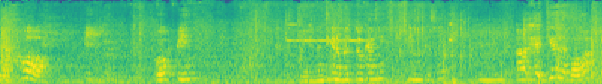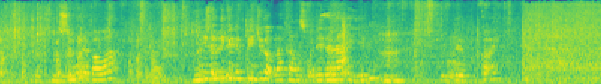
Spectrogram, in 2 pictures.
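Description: Women talk and laugh close by.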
